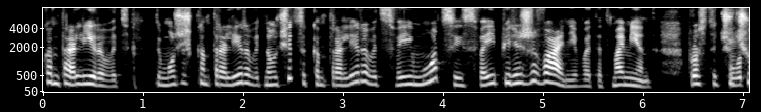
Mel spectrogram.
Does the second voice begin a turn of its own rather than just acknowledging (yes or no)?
yes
